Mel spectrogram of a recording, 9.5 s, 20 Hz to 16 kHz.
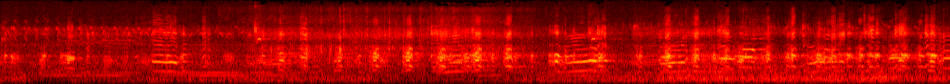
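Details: Canada geese at Duke Farms, New Jersey, in April 2015, squabbling over females in mating season: a quieter start swelling into a chorus of harsh, overlapping honks from many birds.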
